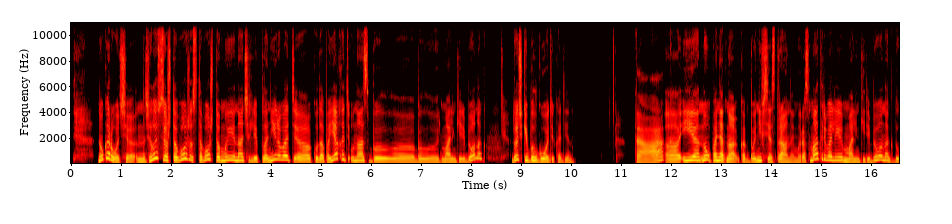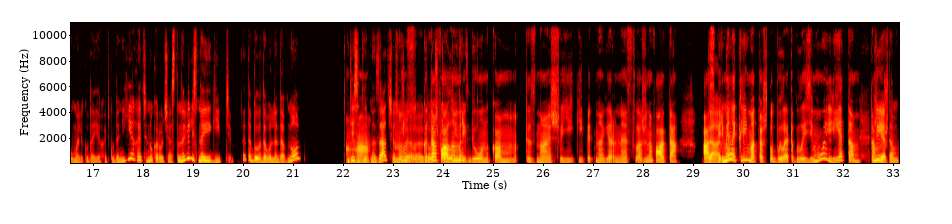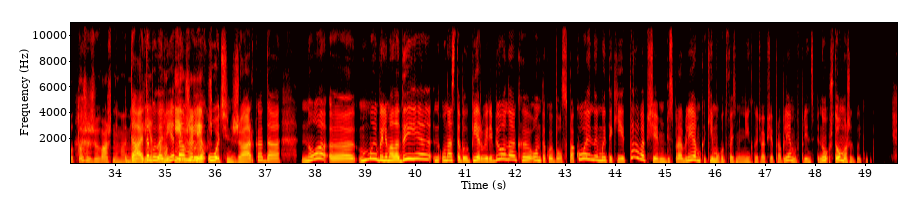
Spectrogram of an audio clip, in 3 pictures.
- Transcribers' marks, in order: other noise; tapping; "возникнуть" said as "возминкнуть"
- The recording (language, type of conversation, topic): Russian, podcast, Какое путешествие запомнилось вам больше всего?
- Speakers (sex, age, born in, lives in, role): female, 40-44, Ukraine, United States, guest; female, 45-49, Russia, Spain, host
